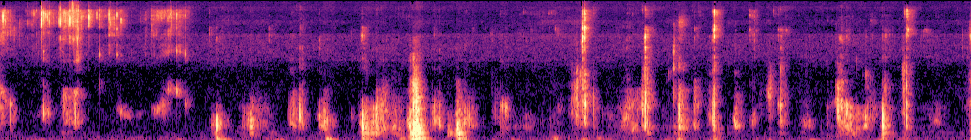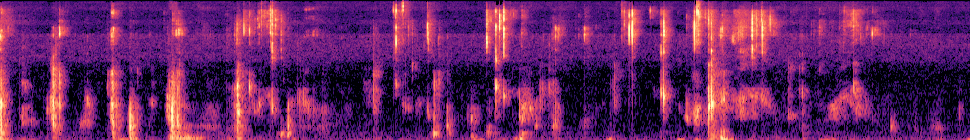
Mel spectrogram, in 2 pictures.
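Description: Chewing dense, sticky yakgwa (Korean honey-fried cookie), with irregular mouth clicks and bites; the loudest chewing comes about four seconds in.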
